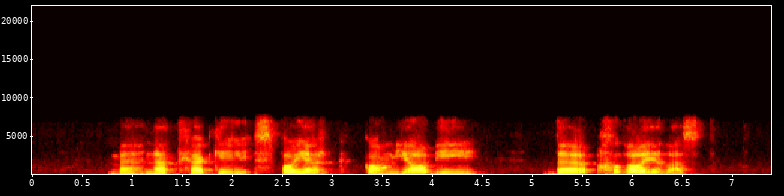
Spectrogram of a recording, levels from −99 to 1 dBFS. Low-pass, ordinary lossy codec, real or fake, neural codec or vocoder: 7.2 kHz; Opus, 16 kbps; fake; vocoder, 22.05 kHz, 80 mel bands, HiFi-GAN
